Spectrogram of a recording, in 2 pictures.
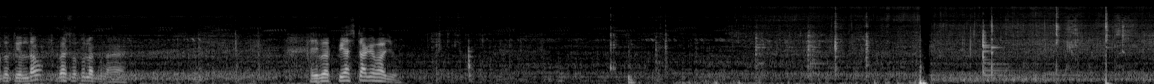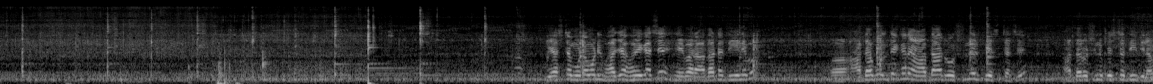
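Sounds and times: onions sizzling in hot oil: 0.0 - 23.0
metal spatula scraping pan: 9.8 - 17.5.

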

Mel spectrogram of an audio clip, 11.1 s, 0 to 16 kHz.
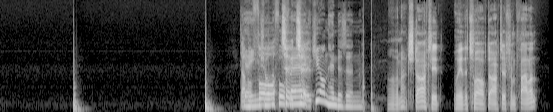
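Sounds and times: darts striking dartboard: 1.5 - 1.8, 4.1 - 4.4.

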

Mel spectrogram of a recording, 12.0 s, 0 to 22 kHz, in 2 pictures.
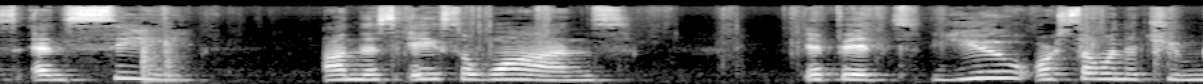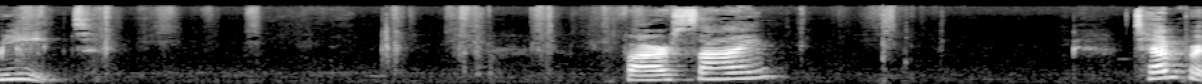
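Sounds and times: cards being shuffled: 1.8 - 10.8.

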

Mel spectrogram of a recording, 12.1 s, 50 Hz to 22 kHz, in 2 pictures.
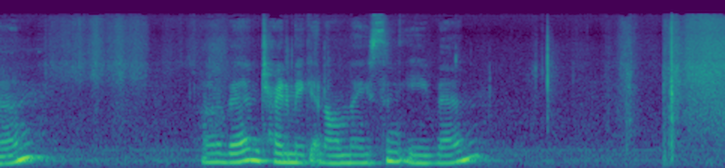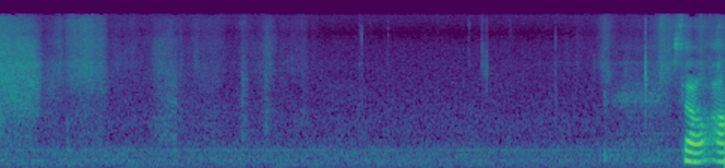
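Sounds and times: fabric rustling: 0.4 - 2.2, 5.0 - 8.7, 10.9 - 12.0.

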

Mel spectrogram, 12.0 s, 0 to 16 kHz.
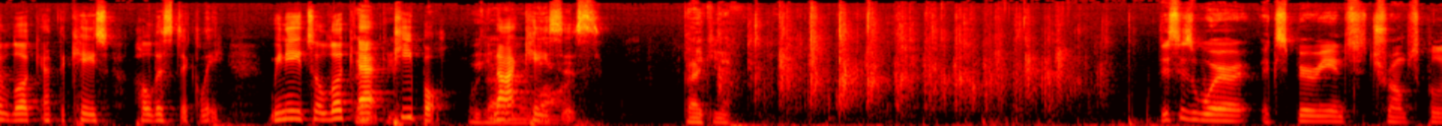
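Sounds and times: audience applauding: 5.9 - 9.4.

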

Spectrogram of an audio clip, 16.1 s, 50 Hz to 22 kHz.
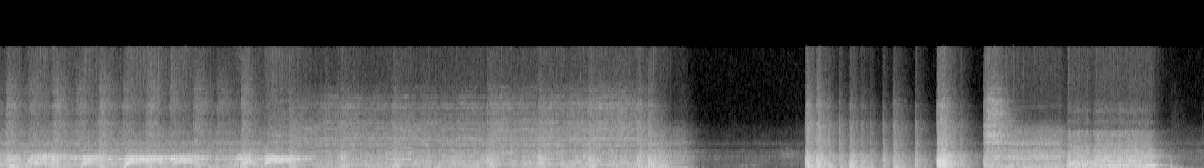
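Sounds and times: bass guitar: 0.0 - 9.2, 13.1 - 16.0
drum kit: 0.0 - 9.2, 10.7 - 16.0
distorted electric guitars: 0.0 - 9.3, 13.1 - 16.0.

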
